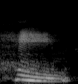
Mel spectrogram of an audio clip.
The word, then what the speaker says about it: came: It has an E at the end, but the E doesn't make a sound. It's called a silent E. When the silent E is there, it changes the vowel from a short vowel to a long vowel.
